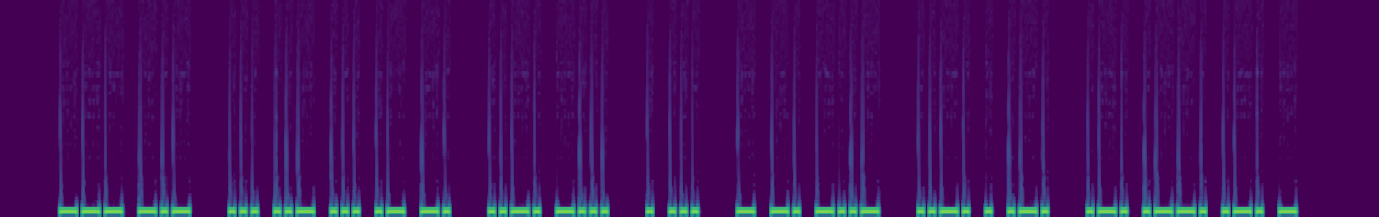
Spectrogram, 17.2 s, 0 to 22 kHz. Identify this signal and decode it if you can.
Morse code, heard as a keyed tone, about 17 wpm, 700 Hz. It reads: OK SUSAN FB ES TNX FER RPRT
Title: Practice QSO - Exchange 2 - Info - 17wpm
